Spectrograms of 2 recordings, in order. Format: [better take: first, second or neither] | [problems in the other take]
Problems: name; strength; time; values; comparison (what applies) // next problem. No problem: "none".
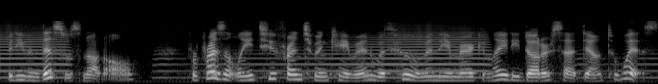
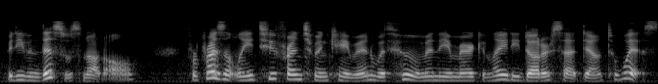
second | background sound (Trumpet); 14 dB below the speech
